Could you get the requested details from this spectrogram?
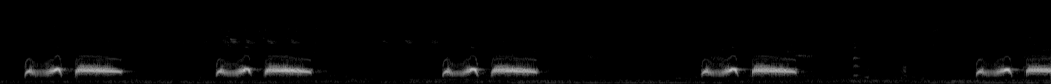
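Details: A Javanese spotted dove repeats its 'sandungan kuk 2' coo five times, roughly every two and a half seconds. Each phrase is a stuttering two-note lead-in followed by a long, level, resonant coo, in a quiet setting.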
